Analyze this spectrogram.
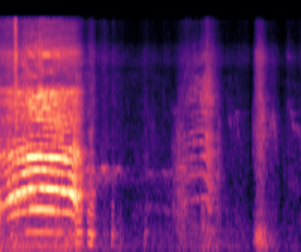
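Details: Newborn goat kid being saved on a goat farm; one loud wavering harmonic bleat lasting about a second, followed by a quiet pause and two faint, shorter bleats.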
